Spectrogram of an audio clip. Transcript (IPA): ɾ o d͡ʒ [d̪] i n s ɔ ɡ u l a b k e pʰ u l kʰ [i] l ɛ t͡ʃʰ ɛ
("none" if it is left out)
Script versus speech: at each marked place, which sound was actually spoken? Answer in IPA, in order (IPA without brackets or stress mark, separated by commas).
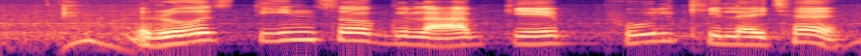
t̪, i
